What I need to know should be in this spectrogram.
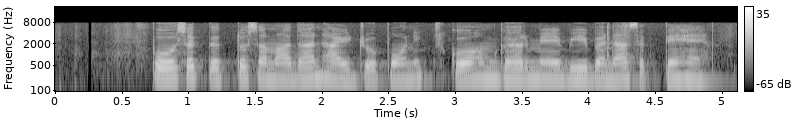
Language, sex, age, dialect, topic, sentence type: Hindi, female, 56-60, Garhwali, agriculture, statement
